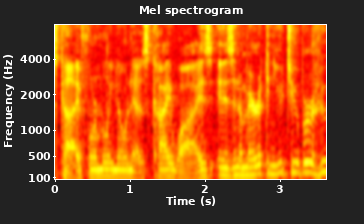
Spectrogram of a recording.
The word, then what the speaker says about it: Weiss: we're talking about kai wise sometimes you'll hear people call him kai wes but i do believe it's pronounced wise aka prince kai sorry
